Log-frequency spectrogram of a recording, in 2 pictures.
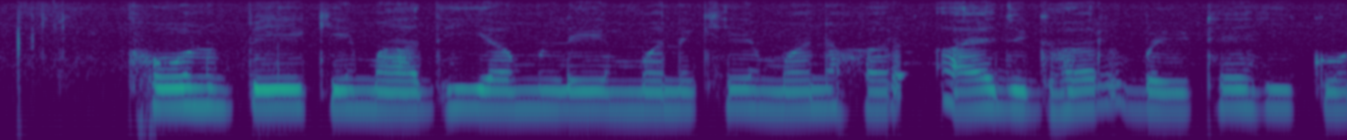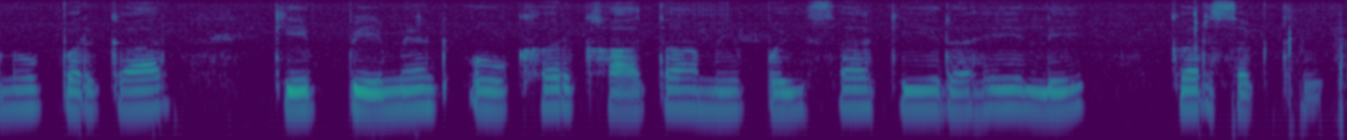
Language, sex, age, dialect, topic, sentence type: Chhattisgarhi, male, 25-30, Northern/Bhandar, banking, statement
